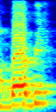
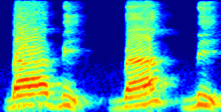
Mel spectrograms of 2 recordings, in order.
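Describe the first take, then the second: First: Said in the usual way. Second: ব্যাবি slowly in two separate beats; split into syllables. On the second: Shown as a demonstration. Teacher showing a two-syllable word, ব্যাবি said syllable by syllable. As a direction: break ব্যাবি after ব্যা, pause, then বি. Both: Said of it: "ডাইসিলেবলের মধ্যে পড়ছে".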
